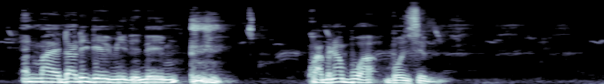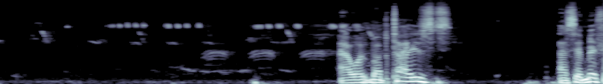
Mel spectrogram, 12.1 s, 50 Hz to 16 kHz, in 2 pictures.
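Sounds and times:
birds chirping faintly: 0:00.0 - 0:11.9
rapid high bird trills: 0:02.4 - 0:03.1, 0:03.7 - 0:09.9
lower bird notes: 0:02.4 - 0:10.1.

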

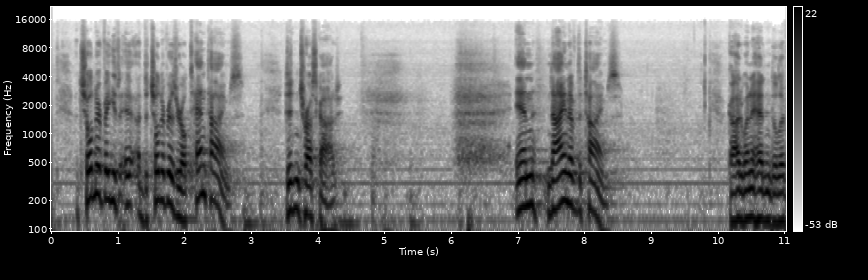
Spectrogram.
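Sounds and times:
low electrical hum: 0:00.0 - 0:11.0
man breathing into microphone: 0:03.1 - 0:03.5, 0:04.6 - 0:07.0, 0:09.8 - 0:10.2.

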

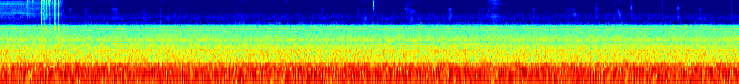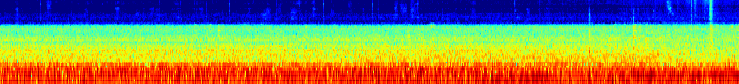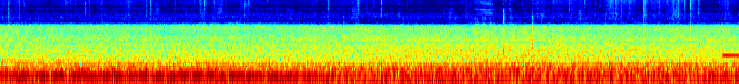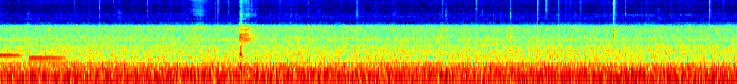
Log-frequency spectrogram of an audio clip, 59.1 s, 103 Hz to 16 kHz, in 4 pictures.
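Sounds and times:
jet engines humming: 0:00.0 - 0:59.0.

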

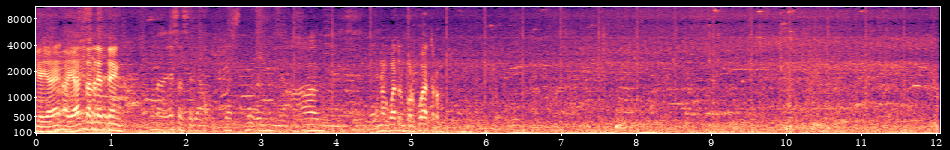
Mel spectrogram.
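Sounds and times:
jeep engine rumbling: 0:00.0 - 0:12.0.

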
